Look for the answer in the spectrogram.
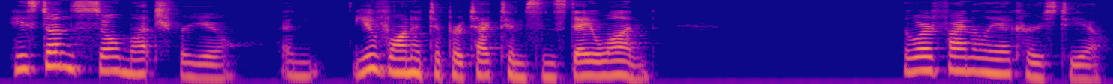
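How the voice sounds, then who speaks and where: A woman's voice: medium pitch, unhurried, darkish tone. A woman reading scripted second-person story narration as the narrator of a fiction podcast. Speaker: podfic narrator and author.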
